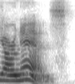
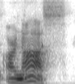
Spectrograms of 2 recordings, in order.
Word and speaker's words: Arnaz: By the way, I learned in the first chapter that it's not the real pronunciation of his last name is Arnaz. It's not Arnaz.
